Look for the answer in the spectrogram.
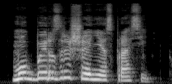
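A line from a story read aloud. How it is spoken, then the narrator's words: Friendly, no longer angry. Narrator (Russian): уже не зло, а скорее доброжелательно произнес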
